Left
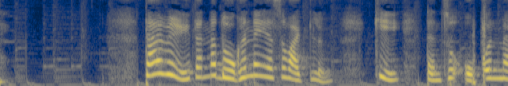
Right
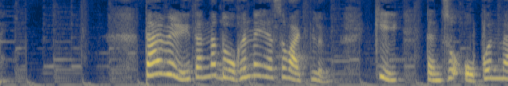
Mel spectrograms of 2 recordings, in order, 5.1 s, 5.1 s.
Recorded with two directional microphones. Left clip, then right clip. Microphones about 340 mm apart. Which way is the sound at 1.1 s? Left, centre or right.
Left.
